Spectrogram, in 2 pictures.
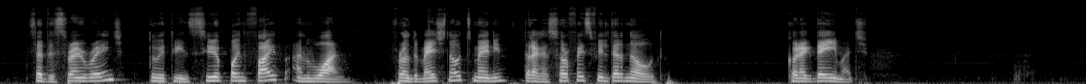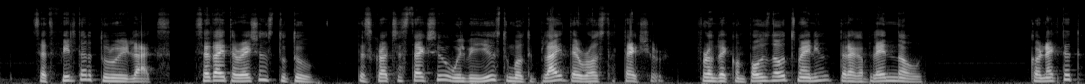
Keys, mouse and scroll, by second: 0.1 click, 0.4 click, 0.9 click, 1.7 click, 3.1-3.7 drag, 4.3 click, 6.2-7.6 drag, 8.1 click, 9.0 click, 9.9 click, 10.4 a, 11.2 click, 12.3 click, 12.8 click, 18.2 click, 19.5-20.9 drag.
